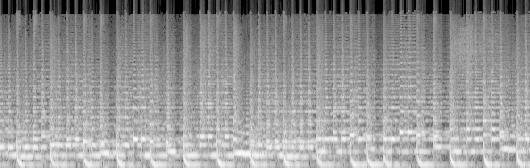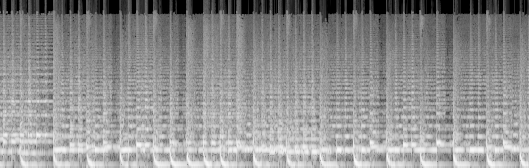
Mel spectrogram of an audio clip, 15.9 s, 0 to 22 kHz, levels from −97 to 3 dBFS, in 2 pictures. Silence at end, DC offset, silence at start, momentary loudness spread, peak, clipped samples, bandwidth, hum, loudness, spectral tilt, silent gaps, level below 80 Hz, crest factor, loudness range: 0 s; under 0.1%; 0 s; 2 LU; 0 dBFS; 4%; 18 kHz; none; -5 LUFS; -5 dB/octave; none; -14 dBFS; 4 dB; 1 LU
